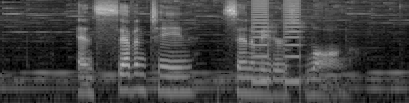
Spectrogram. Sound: buzzer

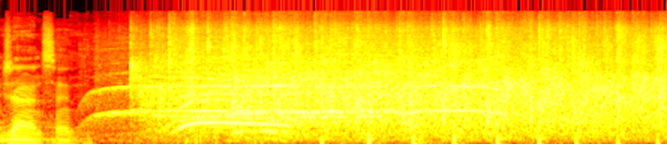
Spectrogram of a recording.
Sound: audience cheering

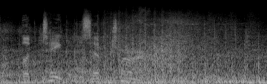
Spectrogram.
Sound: gunshots

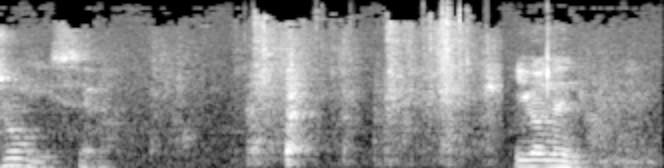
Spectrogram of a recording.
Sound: fumbling

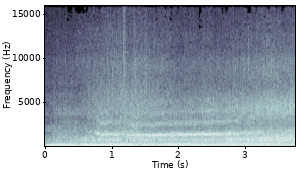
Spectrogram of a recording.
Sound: tires screech

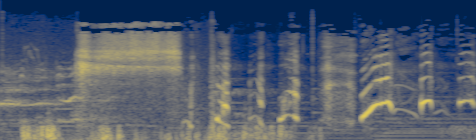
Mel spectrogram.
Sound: laughing

